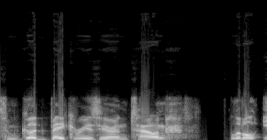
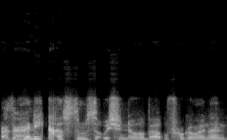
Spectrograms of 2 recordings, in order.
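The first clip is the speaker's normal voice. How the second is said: hushed, very quiet half-whisper; 4 semitones lower, 10 dB quieter than usual. A player half-whispers a question over to Avelina before going in: half-whispering. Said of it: "I'm gonna whisper over to Avelina".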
